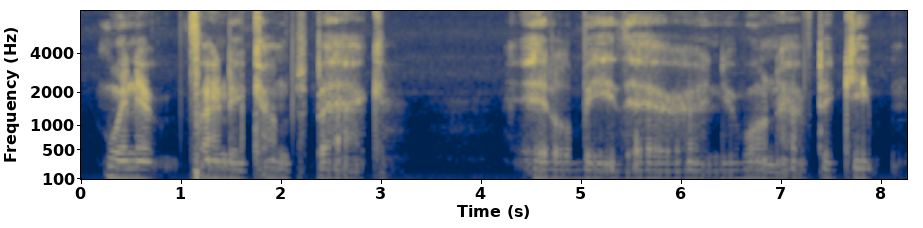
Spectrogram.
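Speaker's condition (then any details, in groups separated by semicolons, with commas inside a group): ALS; abnormally slow voice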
